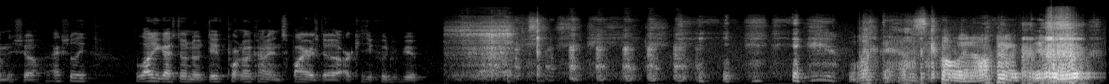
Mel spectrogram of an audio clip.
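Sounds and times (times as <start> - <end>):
man's stifled laughter: 4.8 - 8.8.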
